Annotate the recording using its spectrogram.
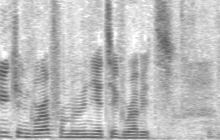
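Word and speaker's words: Envínate: I don't know if I'm pronouncing it right. Envinante? Yeah, Envignate.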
